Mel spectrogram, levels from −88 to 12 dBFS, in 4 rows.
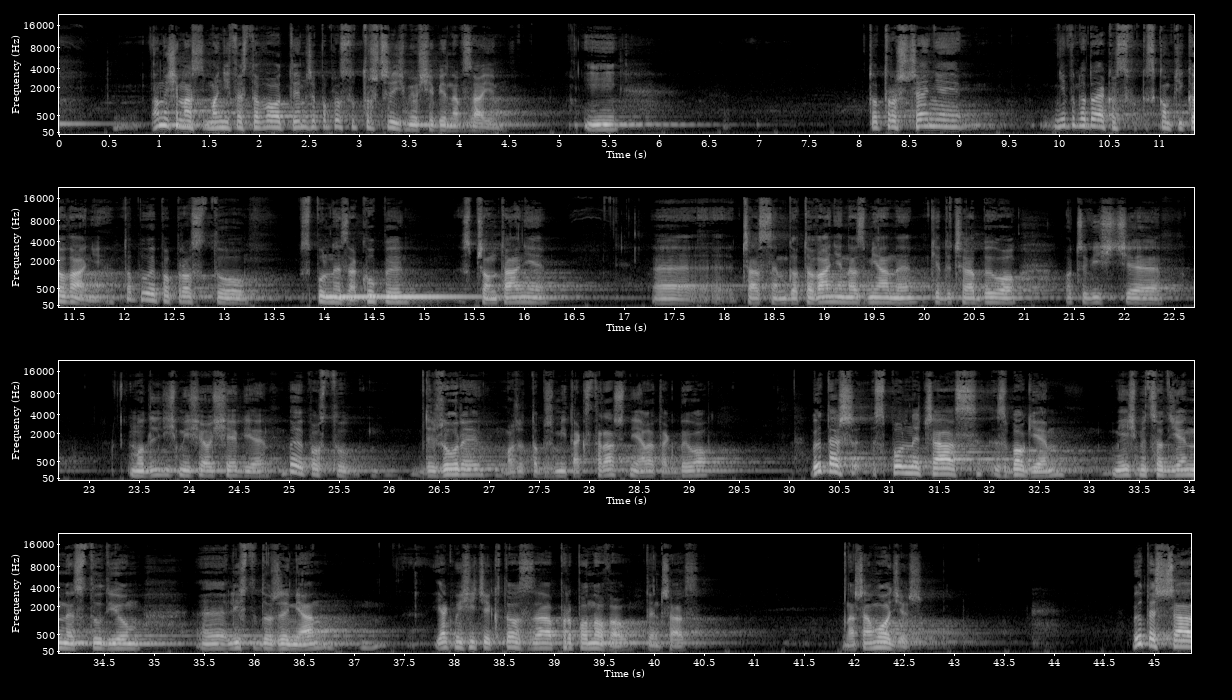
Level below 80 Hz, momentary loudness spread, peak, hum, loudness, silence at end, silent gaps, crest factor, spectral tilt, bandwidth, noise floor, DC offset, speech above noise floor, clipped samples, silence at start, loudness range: -72 dBFS; 17 LU; -6 dBFS; none; -26 LUFS; 0 s; none; 20 dB; -5 dB/octave; 16.5 kHz; -70 dBFS; under 0.1%; 44 dB; under 0.1%; 0 s; 6 LU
